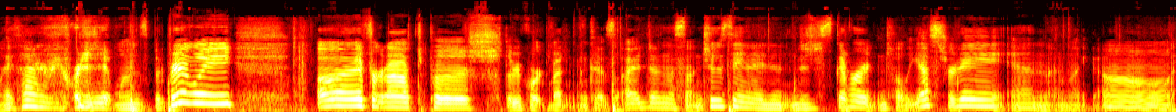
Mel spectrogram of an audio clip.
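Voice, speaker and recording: A middle-aged woman talks through a craft project at home, with a slow, easygoing delivery and a gravelly catch in her voice. She chats with viewers and throws in self-deprecating remarks as she works. The recording carries a clear layer of background noise. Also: fairly low pitch. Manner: chatty, self-deprecating asides while working. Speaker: craft channel host. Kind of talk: casual craft tutorial.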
